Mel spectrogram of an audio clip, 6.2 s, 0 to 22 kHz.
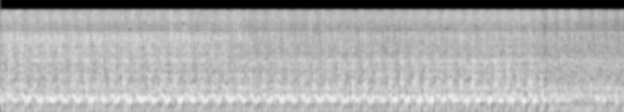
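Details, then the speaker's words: Gardner 4LW diesel, cracked head repaired, running after priming and bleeding the fuel system on a very cold morning; old unrestored engine. Slow, even thumping about four beats a second with steady exhaust chuff; normal cold idle. "she's going to be a bit smokey now whenever she starts uh because it's very cold here this morning and um it's only to be expected this is an old engine"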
